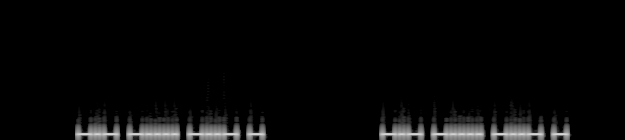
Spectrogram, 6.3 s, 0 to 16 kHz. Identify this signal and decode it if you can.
Morse code, heard as a keyed tone, about 28 wpm, 700 Hz. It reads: K6XT K6XT
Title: Easy Call Signs Repeated 3x - 28wpm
